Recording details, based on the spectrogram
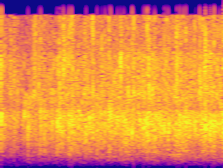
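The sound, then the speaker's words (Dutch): An audience in a church claps steadily during a service, a dense, continuous wash of many hands applauding at an even, loud level throughout, with no voices standing out. “Groot applaus, het is wel verdiend.”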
